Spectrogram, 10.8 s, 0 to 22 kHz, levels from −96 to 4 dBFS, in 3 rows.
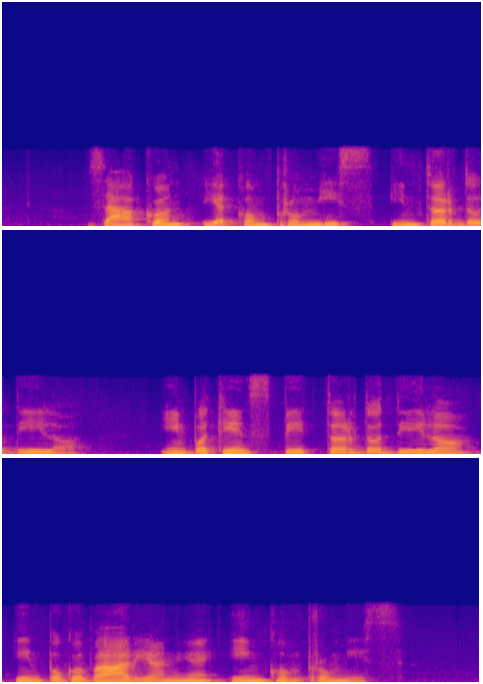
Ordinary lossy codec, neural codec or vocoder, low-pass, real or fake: none; codec, 16 kHz, 1 kbps, X-Codec, HuBERT features, trained on LibriSpeech; none; fake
